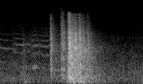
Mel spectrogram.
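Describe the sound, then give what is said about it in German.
A door opens and shuts in one quick motion, a short whooshing slide that ends in a soft thunk, with no voices around it. “Wo ist denn hier die Tür?”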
